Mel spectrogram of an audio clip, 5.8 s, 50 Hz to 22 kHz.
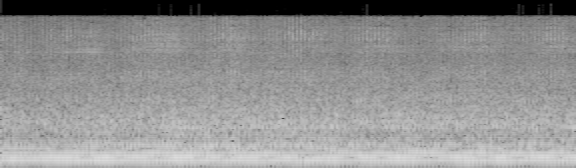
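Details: Used Lawn-Boy 6.5 all-wheel-drive self-propelled mower, scrapper drop-off: steady, even buzz at constant speed with no surging, misfire or rattle. Healthy normal running; oil change, blade sharpening and new air filter planned.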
